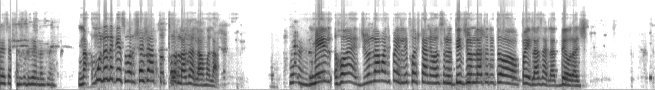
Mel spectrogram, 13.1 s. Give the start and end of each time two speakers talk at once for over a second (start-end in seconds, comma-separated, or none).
none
